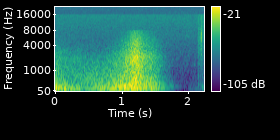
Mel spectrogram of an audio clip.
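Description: Whoosh sound effect of a TV news logo transition: one swish fading away over the first half second, then a second rising swish that peaks just past a second in and dies out before the end.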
